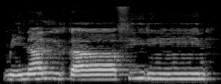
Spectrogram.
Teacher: فیرین میں یا ساکن اس سے پہلے زیر یا مدہ ہے، تھوڑا سے کھینچ کے پڑھیں گے۔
